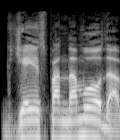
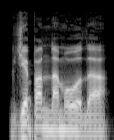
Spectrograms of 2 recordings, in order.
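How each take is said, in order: First: Loud, high impatient yell; wrzask. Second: Said in the usual way. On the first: A narrator's reading. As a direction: shout it when nobody answers. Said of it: "wrzasnął". (głośny, niecierpliwy wrzask) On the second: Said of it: "zapytał".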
